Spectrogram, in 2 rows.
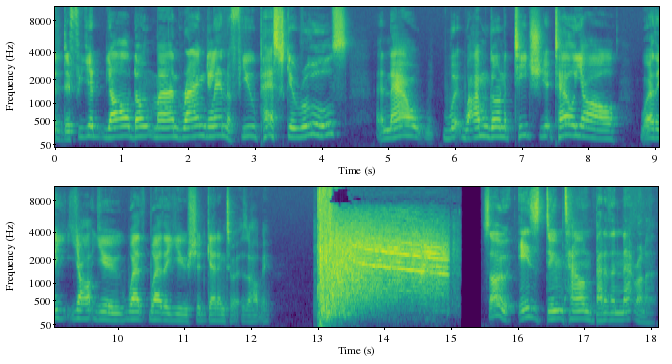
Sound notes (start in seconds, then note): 0.1 bad Wild West accent, again; 4.7 still accented, haltingly; 13.0 shot and bullet ricochet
